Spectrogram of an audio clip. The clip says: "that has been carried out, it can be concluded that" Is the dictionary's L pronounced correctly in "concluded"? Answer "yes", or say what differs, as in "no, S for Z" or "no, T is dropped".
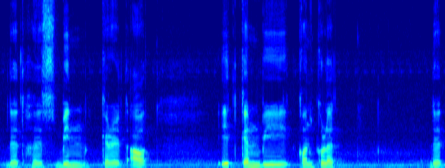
no, L is dropped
